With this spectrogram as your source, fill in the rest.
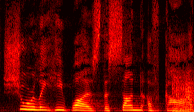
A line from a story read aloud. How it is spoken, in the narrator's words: the centurion and those guarding Jesus were terrified and exclaimed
